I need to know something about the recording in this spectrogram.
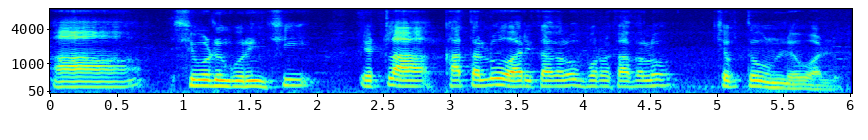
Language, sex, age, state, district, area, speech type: Telugu, male, 60+, Andhra Pradesh, Bapatla, urban, spontaneous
